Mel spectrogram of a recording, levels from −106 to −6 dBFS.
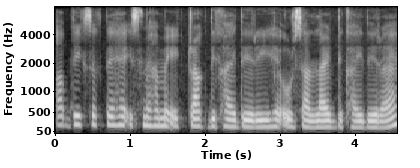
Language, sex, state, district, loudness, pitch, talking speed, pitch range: Hindi, female, Chandigarh, Chandigarh, -22 LUFS, 170 Hz, 235 wpm, 155-195 Hz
